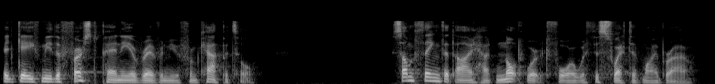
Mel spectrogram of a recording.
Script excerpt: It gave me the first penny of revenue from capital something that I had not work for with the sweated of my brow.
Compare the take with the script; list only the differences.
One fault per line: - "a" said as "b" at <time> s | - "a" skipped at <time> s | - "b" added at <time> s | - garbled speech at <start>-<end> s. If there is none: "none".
- "work" said as "worked" at 5.3 s
- "sweated" said as "sweat" at 6.0 s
